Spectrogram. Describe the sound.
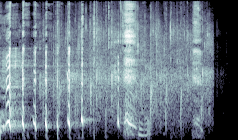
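A small audience claps: about seven or eight sharp, evenly spaced claps in quick succession, fading into scattered claps under voices and laughter before the sound stops abruptly.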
